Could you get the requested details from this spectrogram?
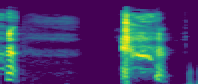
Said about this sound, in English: Excuse me. I just choked.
